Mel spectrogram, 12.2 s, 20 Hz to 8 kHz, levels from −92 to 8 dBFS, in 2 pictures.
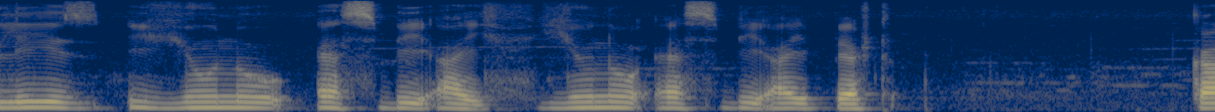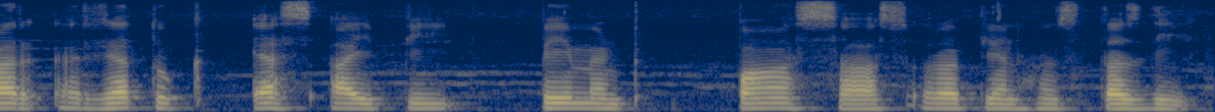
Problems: none marked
